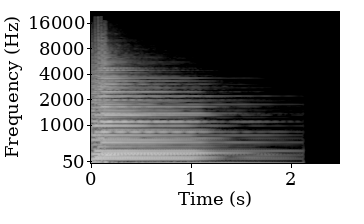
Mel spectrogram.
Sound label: B 9th Suspended 4th B down Guitar; strummed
